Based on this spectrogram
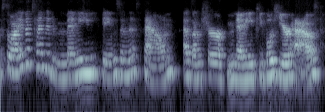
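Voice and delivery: usual speaking voice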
